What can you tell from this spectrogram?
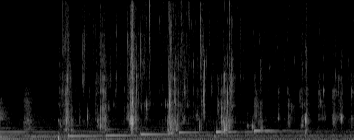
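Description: Faint wet drips, squelches and clicks of a thick marinade sauce poured over sliced zucchini and onion and the salad tossed with tongs, over soft background music with held notes.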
